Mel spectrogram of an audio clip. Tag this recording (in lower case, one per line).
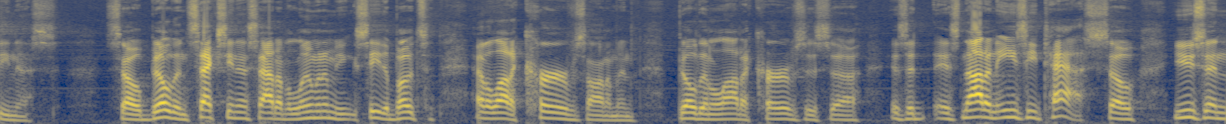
speech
